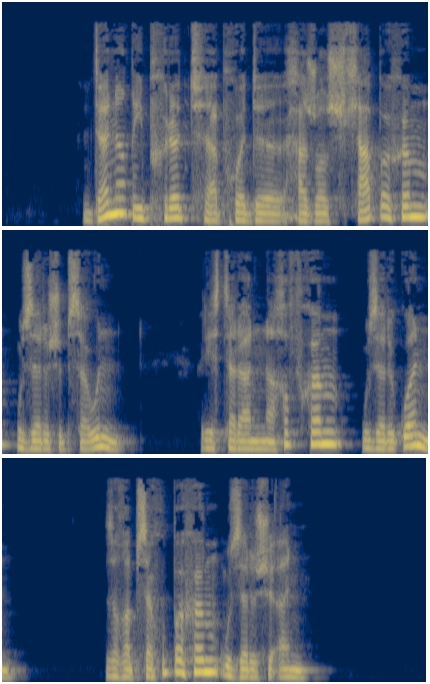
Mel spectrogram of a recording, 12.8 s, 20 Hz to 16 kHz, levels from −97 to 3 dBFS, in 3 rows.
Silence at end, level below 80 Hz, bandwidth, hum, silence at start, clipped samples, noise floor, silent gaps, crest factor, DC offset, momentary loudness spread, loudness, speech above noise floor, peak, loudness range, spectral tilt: 1.2 s; -60 dBFS; 11.5 kHz; none; 0.8 s; under 0.1%; under -90 dBFS; none; 18 dB; under 0.1%; 10 LU; -21 LUFS; over 69 dB; -4 dBFS; 2 LU; -5.5 dB/octave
